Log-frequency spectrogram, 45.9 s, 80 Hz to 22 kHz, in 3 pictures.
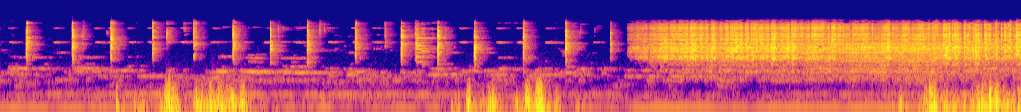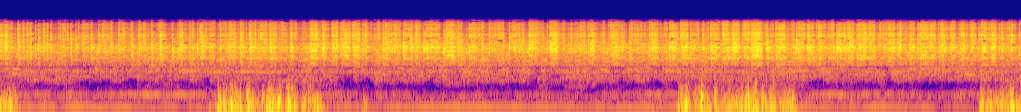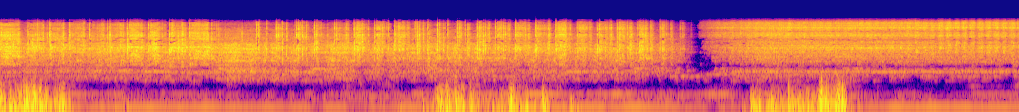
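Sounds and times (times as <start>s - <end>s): low rumbles: 1.6s - 4.2s
lathe motor hum: 9.4s - 45.9s
turning tool scraping wood: 9.4s - 45.9s.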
